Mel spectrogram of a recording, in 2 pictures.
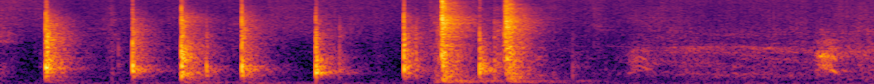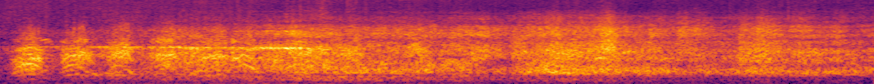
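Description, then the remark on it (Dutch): A quick series of sharp bangs opens, then an airplane's engine roar swells in overhead, a loud, sustained droning rush with a faint whine that lingers to the end. “Er zit een vliegtuig in de lucht.”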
